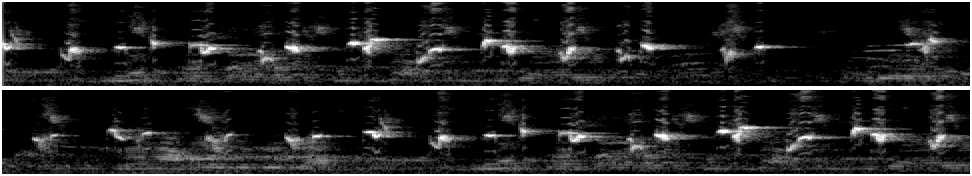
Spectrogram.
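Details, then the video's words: Sooty-headed bulbul singing a ropel-style lure to get birds singing often: dense runs of fast chirped and slurred notes, briefly pausing near the middle, then resuming, with a faint low background rumble. "pancingan trucukan agar cepat ropel gacor rajin bunyi"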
